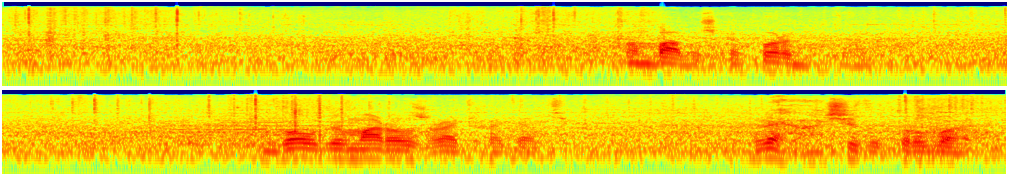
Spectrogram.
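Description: Pigeons flutter and flap their wings close by.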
